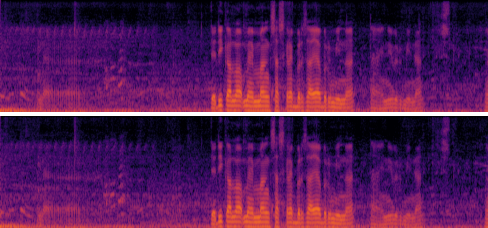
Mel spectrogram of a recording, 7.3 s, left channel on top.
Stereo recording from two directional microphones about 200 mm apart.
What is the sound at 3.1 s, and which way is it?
Speech, centre (ahead or behind).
